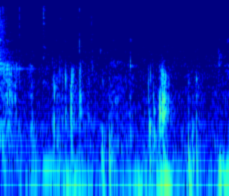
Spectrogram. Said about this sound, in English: You can hear me taking gulps of my water here.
